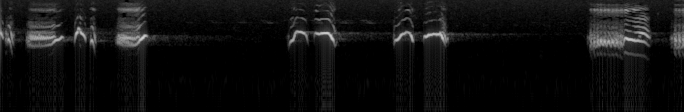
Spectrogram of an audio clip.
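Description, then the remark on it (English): A brown thrasher sings in short, varied bursts of bright, slurred and buzzy phrases, mixing songs learned from other birds, several repeated in pairs, separated by brief pauses against a quiet background. “Brown thrashers also learn songs from nearby birds and add them to their repertoire.”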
